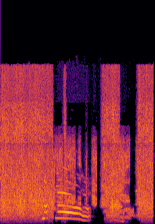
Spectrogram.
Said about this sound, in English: There you go. Oh, my God. I love that applause.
